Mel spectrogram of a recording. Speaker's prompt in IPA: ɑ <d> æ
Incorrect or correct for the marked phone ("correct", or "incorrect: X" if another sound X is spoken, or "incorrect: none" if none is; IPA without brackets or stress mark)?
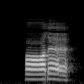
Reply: incorrect: ɾ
